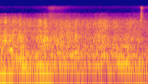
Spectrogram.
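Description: A news helicopter flies low overhead in downtown Riverside, its engine and rotors making a loud, steady roaring drone with a deep throbbing hum that holds for the full three seconds, with no voices.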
